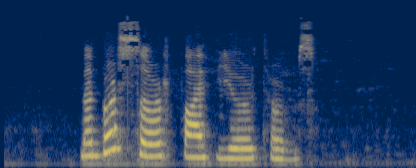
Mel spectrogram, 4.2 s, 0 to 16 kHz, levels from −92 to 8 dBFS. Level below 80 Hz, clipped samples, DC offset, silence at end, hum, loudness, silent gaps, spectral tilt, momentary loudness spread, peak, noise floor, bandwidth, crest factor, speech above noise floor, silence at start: -58 dBFS; under 0.1%; under 0.1%; 1.1 s; none; -15 LUFS; none; -5 dB/octave; 12 LU; -2 dBFS; -62 dBFS; 10 kHz; 16 dB; 47 dB; 0.8 s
